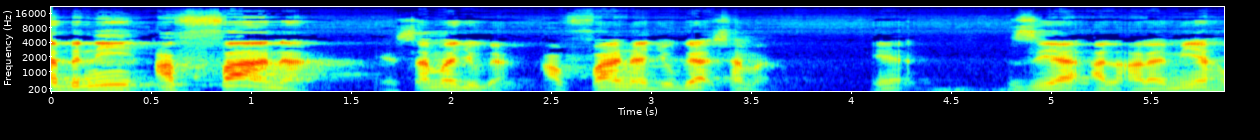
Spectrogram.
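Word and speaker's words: عفان: Maka bacanya an Utsmana, ya, bukan an Utsmani. Ya. An Utsmana bin Affana, ya, sama juga. Affana juga sama.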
